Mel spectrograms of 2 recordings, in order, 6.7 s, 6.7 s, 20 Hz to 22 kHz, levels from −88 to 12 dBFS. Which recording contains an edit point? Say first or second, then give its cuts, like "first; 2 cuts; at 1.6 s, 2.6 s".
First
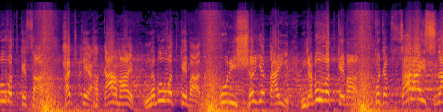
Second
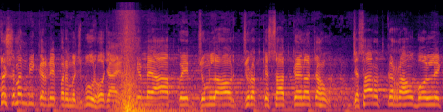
second; 1 cut; at 2.0 s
